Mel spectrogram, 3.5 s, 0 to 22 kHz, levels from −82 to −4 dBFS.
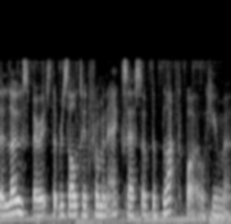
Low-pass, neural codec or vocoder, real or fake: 7.2 kHz; none; real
